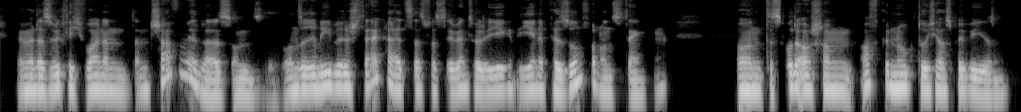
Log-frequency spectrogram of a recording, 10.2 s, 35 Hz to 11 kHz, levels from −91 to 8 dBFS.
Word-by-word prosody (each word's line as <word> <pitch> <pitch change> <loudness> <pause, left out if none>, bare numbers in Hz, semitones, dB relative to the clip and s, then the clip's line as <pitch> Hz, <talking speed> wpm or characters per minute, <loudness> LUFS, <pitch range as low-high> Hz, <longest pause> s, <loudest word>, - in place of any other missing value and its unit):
wenn 110 - -2
wir 115 - +3
das 110 -1 +2
wirklich 120 -2 -1
wollen, 115 +1 +2
dann 110 -2 -1
dann 110 0 -6
schaffen 245 - -4
wir 185 -8 +1
das 90 -3 -1
und 95 -1 -3 0.2
unsere 110 +4 +2
Liebe 130 +1 +5
ist 120 -1 +1
stärker 125 +4 -3
als 115 -2 -1
das, 110 -1 -5
was 105 - -8
eventuell 110 -1 +1
je 110 +2 +1
jene 110 +1 0
Person 110 - +2
von 145 -8 -5
uns 100 -1 -5
denken“, 95 +5 -6 0.7
und 110 0 +2
das 105 - -4
wurde 130 0 +4
auch 115 0 +4
schon 115 -3 -1
oft 135 +2 -4
genug 125 -2 +3
durchaus 110 -1 +1
bewiesen. 95 -3 0
110 Hz, 200 wpm, -21 LUFS, 105-120 Hz, 0.7 s, Liebe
